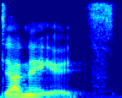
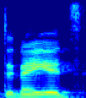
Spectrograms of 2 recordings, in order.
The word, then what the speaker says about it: Danaids: Now, I understand when I talk to people that people say this word very differently. It's up on the screen for you guys. I have always said Danaids, and so I'm not going to change now.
